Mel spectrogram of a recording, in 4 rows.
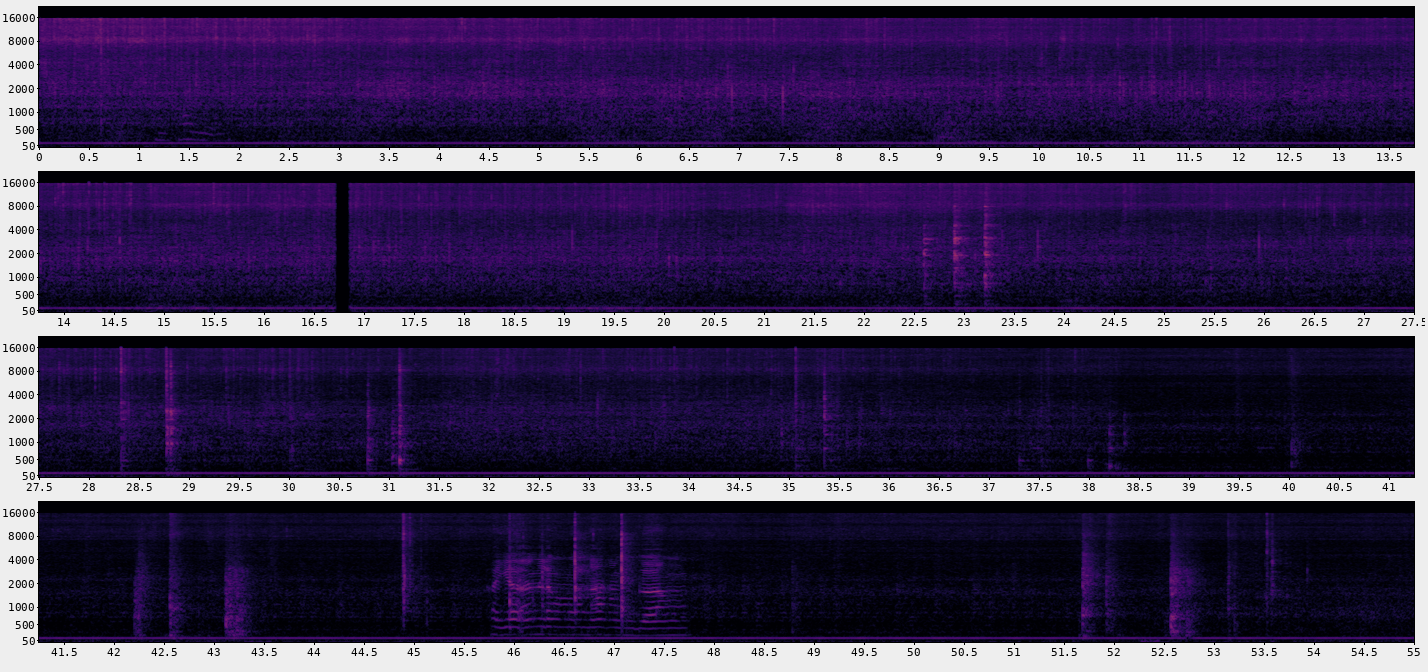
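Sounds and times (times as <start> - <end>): food sizzling in a pot: 0.0 - 38.6
steady low hum: 0.0 - 55.0.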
